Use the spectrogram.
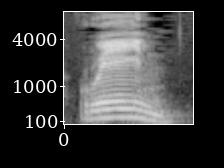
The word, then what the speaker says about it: reign: 그래서 여러분 G를 집어넣는데도 불구하고 발음이 똑같아. 발음이 똑같아요. rain 똑같습니다.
